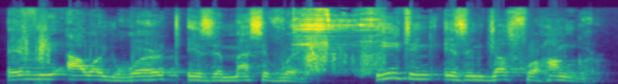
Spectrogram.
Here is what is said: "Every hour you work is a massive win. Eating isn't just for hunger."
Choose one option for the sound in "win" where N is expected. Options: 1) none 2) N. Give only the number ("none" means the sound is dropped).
1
